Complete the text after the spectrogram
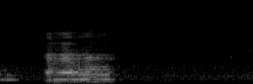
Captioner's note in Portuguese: murmúrio de afirmação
